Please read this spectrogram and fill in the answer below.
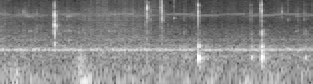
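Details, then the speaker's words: Chemical transfer pump on a grain farm, which worked when stored but sat a long time, is switched on: a few sharp irregular clicks over a faint hum with no motor spin-up. The pump clicks but will not run. "Yeah, it was a wishful thinking. I can hear it clicking when I turn it on, but"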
